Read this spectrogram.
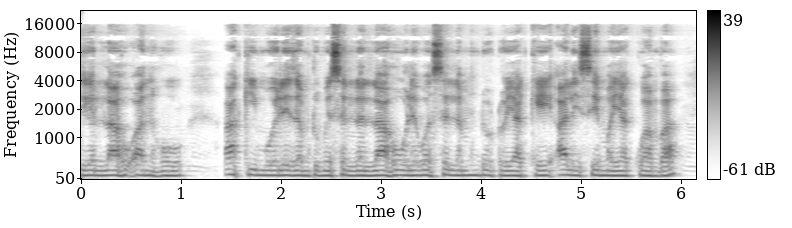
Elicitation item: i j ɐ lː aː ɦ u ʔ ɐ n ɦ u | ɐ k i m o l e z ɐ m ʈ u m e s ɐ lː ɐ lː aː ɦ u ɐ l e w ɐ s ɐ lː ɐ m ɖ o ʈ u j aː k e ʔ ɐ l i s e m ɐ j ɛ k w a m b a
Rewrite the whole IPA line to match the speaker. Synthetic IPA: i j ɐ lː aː ɦ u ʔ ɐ n ɦ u | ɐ k i m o l e z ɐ m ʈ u m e s ɐ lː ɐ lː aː ɦ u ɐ l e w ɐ s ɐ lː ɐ m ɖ o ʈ o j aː k e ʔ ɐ l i s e m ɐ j a k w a m b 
